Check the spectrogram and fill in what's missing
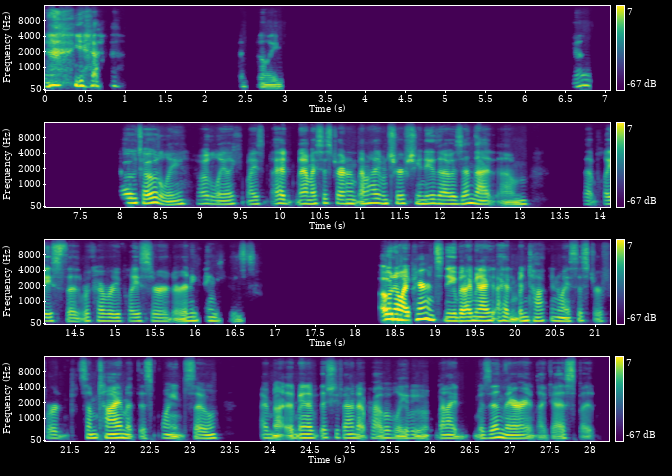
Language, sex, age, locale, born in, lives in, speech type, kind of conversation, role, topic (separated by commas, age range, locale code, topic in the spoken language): English, female, 40-44, en-US, United States, United States, conversation, unstructured, none, How can helping others make you feel happier?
